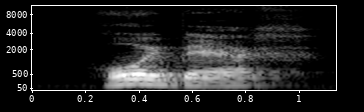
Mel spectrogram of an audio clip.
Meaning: 1. a haystack; mound, pile or stack of stored hay 2. a Dutch barn, a hay barrack; an open or semi-open barn for storing hay
- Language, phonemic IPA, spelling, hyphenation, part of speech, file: Dutch, /ˈɦoːi̯.bɛrx/, hooiberg, hooi‧berg, noun, Nl-hooiberg.ogg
